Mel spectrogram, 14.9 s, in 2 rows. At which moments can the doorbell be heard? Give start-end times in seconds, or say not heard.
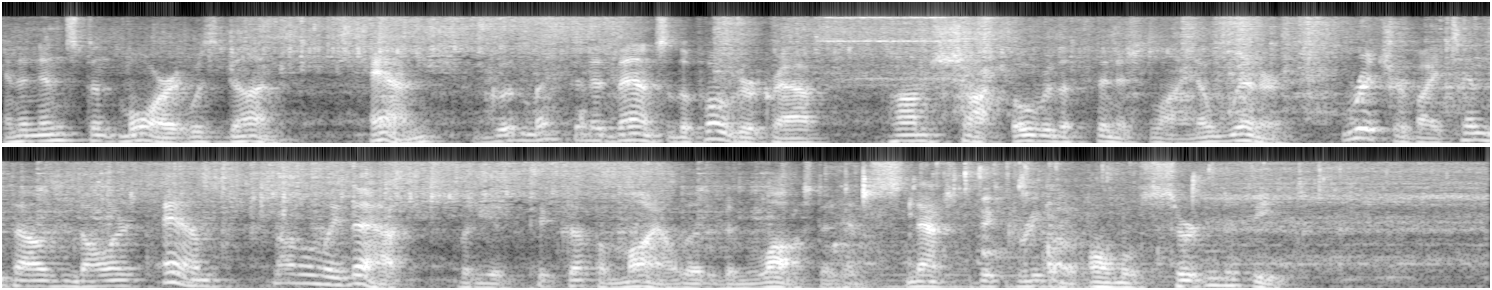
4.0-4.8, 12.3-13.1.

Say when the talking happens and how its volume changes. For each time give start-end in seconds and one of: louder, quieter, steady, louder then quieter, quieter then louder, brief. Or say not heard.
0.0-14.0 steady.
